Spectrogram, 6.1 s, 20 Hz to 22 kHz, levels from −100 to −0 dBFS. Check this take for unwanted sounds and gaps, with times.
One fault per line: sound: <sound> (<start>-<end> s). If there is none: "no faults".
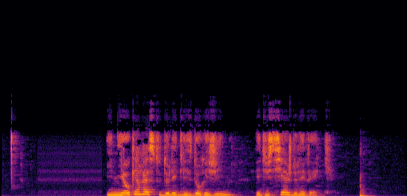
no faults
